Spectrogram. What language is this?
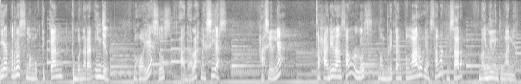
Indonesian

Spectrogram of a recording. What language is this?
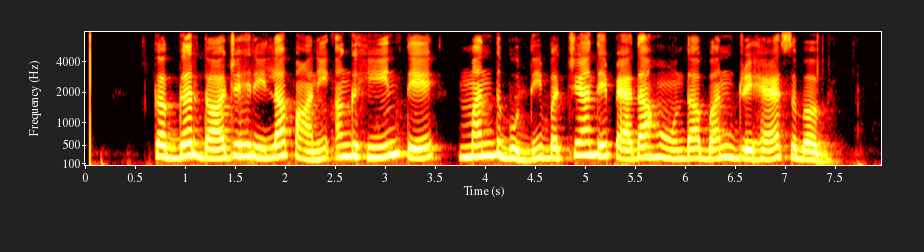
Punjabi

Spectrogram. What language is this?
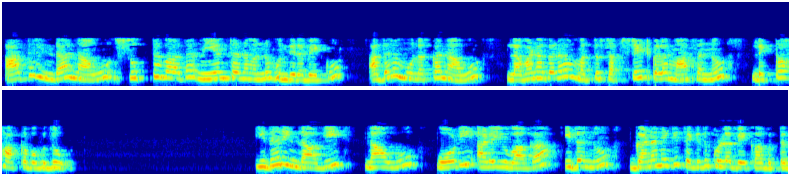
Kannada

